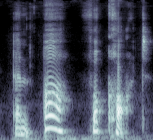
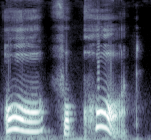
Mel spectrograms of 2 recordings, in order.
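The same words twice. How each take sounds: First: "caught" with an open ah, said like cot. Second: "caught" with a rounded aw vowel, slow; open O caught. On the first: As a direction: open the jaw on "caught", kaht. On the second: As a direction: round the lips on "caught", kawt. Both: Shown as a demonstration. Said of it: "In Eastern U S, there is a difference".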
